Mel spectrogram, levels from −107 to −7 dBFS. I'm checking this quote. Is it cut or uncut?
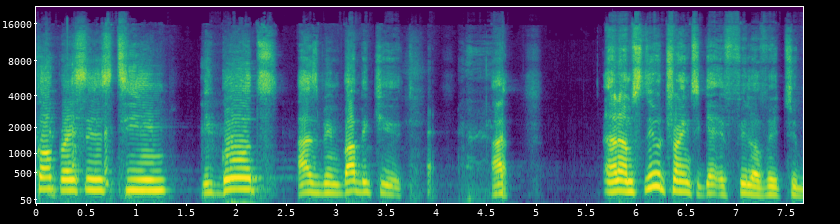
cut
